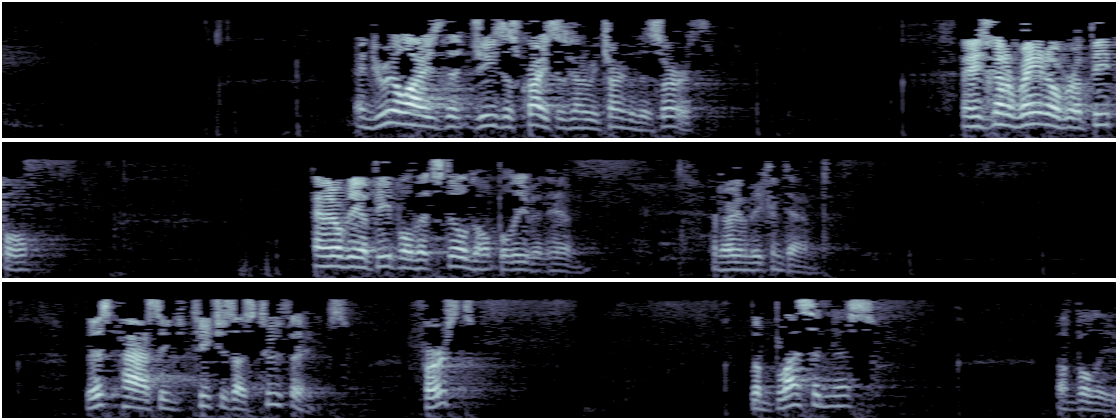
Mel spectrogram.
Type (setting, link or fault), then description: setting, large echoing room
